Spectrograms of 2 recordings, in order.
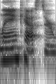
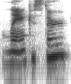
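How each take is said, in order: First: It is said with the Missouri pronunciation. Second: It is said with the local Pennsylvania pronunciation. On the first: This is how it is said in Missouri. "we used to call it Lancaster when I grew up in Missouri" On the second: This is how locals in Pennsylvania say it. "but here they call it Lancaster"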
